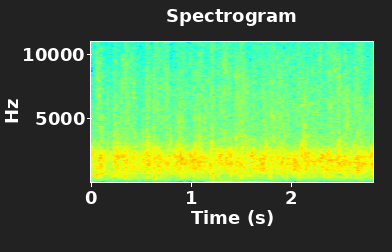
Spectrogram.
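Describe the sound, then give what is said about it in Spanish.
An audience claps steadily for the Lord, a dense, loud wash of many hands applauding together for the full few seconds, with no voices rising above it. “Del aplauso al Señor.”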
